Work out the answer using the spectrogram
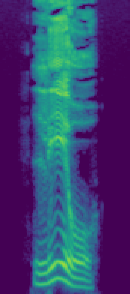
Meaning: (proper noun) 1. a male given name, clipping of Leopold 2. a male given name, clipping of Leonhard
- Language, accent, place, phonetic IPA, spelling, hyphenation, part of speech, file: German, Germany, Berlin, [ˈleːo], Leo, Le‧o, proper noun / noun, De-Leo.ogg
